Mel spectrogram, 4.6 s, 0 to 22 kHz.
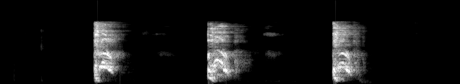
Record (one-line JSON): {"three_cough_length": "4.6 s", "three_cough_amplitude": 32767, "three_cough_signal_mean_std_ratio": 0.31, "survey_phase": "beta (2021-08-13 to 2022-03-07)", "age": "18-44", "gender": "Female", "wearing_mask": "No", "symptom_runny_or_blocked_nose": true, "symptom_shortness_of_breath": true, "symptom_sore_throat": true, "symptom_diarrhoea": true, "symptom_fatigue": true, "symptom_headache": true, "symptom_onset": "4 days", "smoker_status": "Never smoked", "respiratory_condition_asthma": false, "respiratory_condition_other": false, "recruitment_source": "Test and Trace", "submission_delay": "1 day", "covid_test_result": "Positive", "covid_test_method": "RT-qPCR", "covid_ct_value": 19.8, "covid_ct_gene": "ORF1ab gene", "covid_ct_mean": 20.9, "covid_viral_load": "140000 copies/ml", "covid_viral_load_category": "Low viral load (10K-1M copies/ml)"}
